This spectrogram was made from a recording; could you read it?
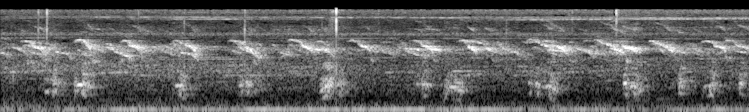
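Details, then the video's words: Domestic hen calling her young to eat: quick soft clucks repeated through the clip, with high thin chick peeps overhead and a steady low-pitched hum in the background. "Bahasa Ayam Memanggil Anaknya Makan"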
